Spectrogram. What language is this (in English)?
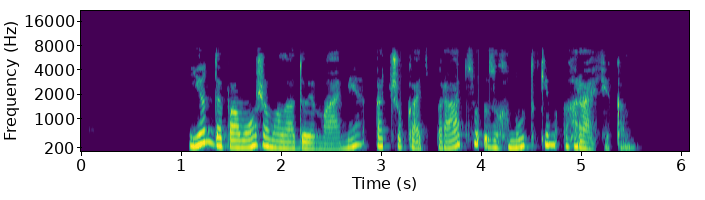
Belarusian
